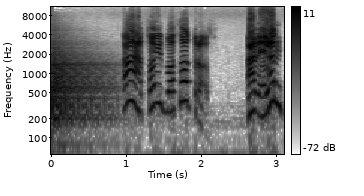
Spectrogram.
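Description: A man speaks in a comic, excited voice.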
